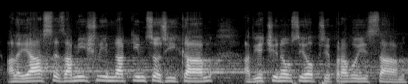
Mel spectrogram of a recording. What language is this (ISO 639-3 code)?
ces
